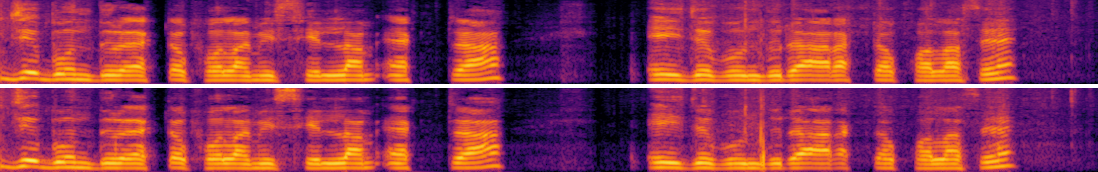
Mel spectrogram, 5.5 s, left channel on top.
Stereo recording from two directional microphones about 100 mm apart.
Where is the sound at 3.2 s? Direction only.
45° left (ahead or behind).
